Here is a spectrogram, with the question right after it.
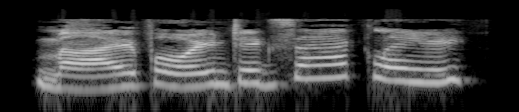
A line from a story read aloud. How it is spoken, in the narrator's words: he said, with an eerie cackle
